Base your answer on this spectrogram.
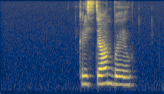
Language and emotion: Russian, neutral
